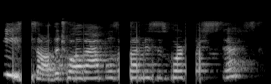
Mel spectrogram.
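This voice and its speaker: A woman narrating a children's story aloud in an expressive, dramatic, carefully enunciated way. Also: high-pitched, moderate pace, background noise. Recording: echoey room, slightly muffled sound.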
